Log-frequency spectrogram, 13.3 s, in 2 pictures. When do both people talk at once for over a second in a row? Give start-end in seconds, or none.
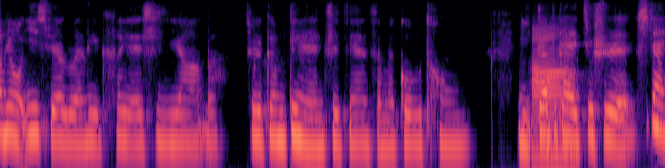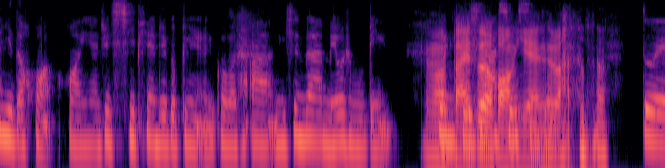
11.0-12.3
